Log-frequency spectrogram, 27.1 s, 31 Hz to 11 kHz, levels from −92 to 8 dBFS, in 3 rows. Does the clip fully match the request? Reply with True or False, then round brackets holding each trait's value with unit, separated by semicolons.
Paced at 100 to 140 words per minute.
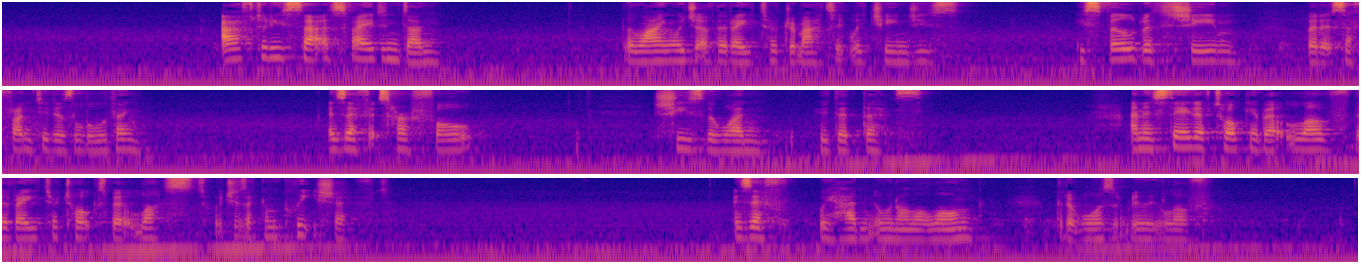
True (135 wpm)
